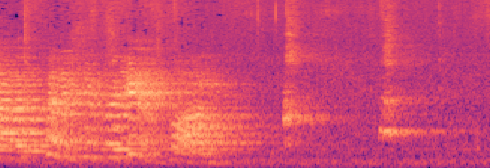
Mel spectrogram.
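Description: Actors speaking dialogue on a theatre stage, carried through a large hall. The voices run for about two seconds, then fall away to two brief, quieter utterances.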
